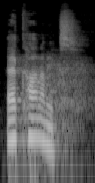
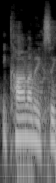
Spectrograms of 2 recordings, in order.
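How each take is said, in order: First: The first vowel is a long tense vowel. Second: The first vowel is a short lax vowel. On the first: "또 이렇게 발음하기도 하죠" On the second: "렉스 바웰로 economics 이렇게 이렇게 발음하기도 하고"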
